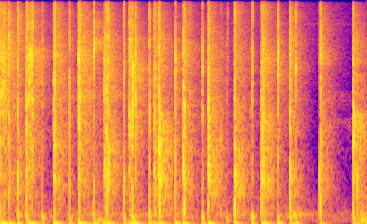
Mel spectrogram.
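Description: A small group applauds, with irregular, overlapping hand claps that sound close and crisp, steady for a few seconds before thinning out near the end. No one speaks.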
